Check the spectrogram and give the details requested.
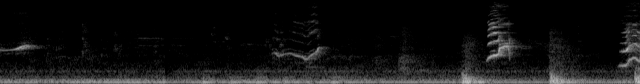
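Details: Talking parrots indoors produce a few wavering, bending harmonic calls and short screeches, mixed with low thumps and a constant background hum.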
